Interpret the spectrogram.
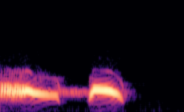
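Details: Spotted dove kept as a lure bird, cooing in the morning to call in wild doves: a long, rolling, trilled coo sliding downward, then a short arched coo, with no other sounds.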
